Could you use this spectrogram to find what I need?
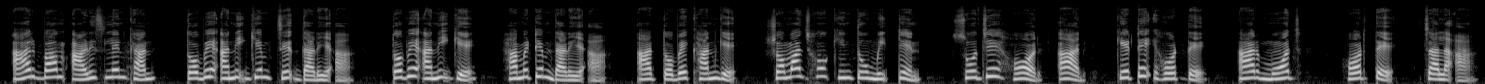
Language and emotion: Santali, neutral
